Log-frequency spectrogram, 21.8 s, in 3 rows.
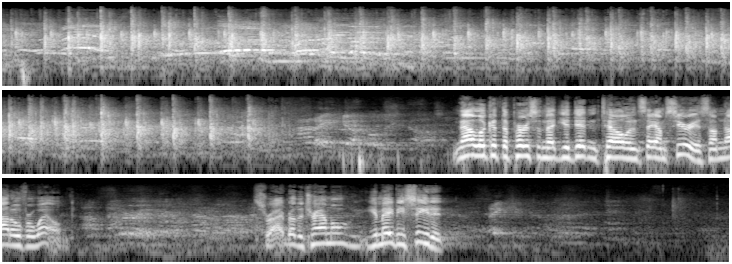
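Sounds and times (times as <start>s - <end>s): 
audience clapping hands in a steady rhythmic beat: 0.0s - 10.2s
speech: 11.9s - 15.3s, 17.2s - 19.1s.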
